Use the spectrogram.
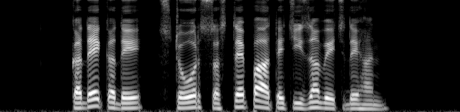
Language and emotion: Punjabi, neutral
